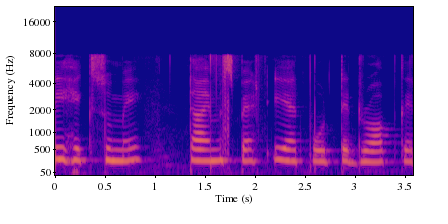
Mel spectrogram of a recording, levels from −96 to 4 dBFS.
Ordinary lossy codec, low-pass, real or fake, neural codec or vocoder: none; none; real; none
